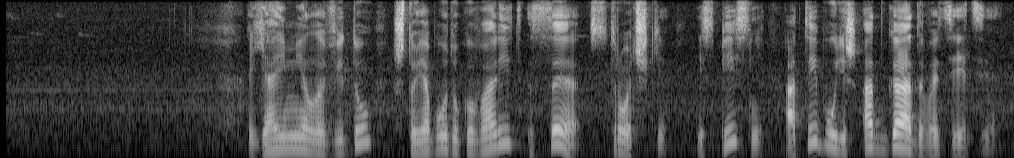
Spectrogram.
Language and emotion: Russian, neutral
